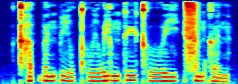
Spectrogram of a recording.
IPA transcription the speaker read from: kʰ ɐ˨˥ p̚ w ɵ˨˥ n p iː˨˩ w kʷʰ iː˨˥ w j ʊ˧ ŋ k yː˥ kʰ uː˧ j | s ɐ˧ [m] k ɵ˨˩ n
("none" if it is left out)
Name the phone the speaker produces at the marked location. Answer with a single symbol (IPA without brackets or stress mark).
m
